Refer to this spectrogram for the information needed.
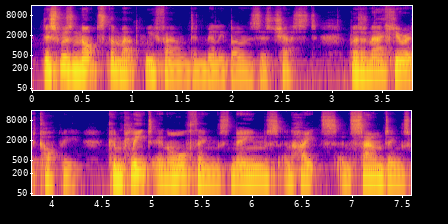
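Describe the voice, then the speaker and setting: A man's voice: mid-range voice, slightly rough. A man narrating a first-person audiobook, an amateur reader who now and then stumbles over words.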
